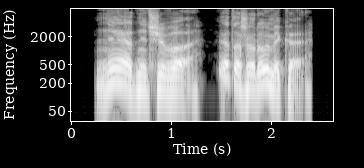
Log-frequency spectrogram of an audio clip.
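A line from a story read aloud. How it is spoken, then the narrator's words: Calmer speech. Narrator (Russian): уже более спокойно сказал он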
